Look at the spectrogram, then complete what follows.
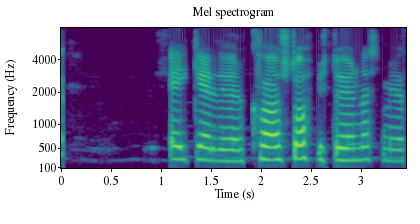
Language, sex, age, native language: Icelandic, male, 11, Icelandic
